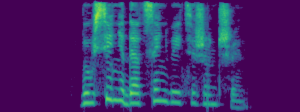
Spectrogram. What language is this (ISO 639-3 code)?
bel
